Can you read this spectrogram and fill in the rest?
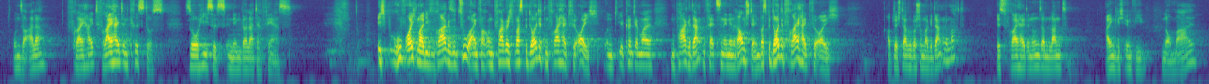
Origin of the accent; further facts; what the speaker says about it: Mecklenburg-Vorpommern, Germany; ich komme ursprünglich aus Mecklenburg, bin 1979 geboren, ich war also zur Wende ungefähr 11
